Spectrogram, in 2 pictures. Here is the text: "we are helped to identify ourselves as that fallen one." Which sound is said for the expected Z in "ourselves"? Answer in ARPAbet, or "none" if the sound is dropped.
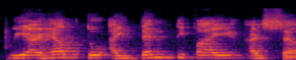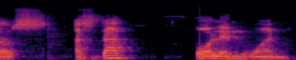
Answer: S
